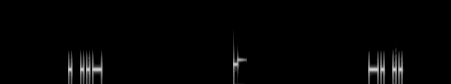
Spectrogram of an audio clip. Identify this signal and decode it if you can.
Morse code, heard as a keyed tone, about 40 wpm, 700 Hz. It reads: EU NI
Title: Top Two Letter Combinations in Words 40wpm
